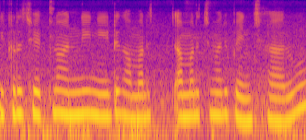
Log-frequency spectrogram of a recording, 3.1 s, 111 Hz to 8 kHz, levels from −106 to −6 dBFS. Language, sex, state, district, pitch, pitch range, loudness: Telugu, female, Andhra Pradesh, Srikakulam, 235 Hz, 220-245 Hz, -21 LUFS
